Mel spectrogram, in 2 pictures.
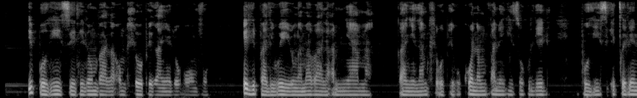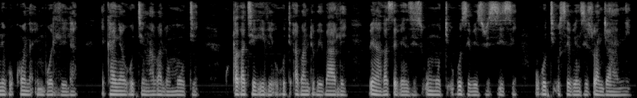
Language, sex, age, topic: North Ndebele, female, 25-35, health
